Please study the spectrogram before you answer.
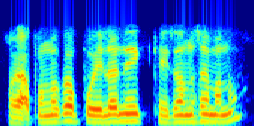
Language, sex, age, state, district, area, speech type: Assamese, male, 45-60, Assam, Morigaon, rural, conversation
